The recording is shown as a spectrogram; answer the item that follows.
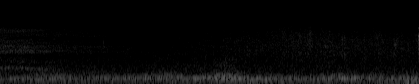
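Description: Faint, steady outdoor background noise with a weak low hum.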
